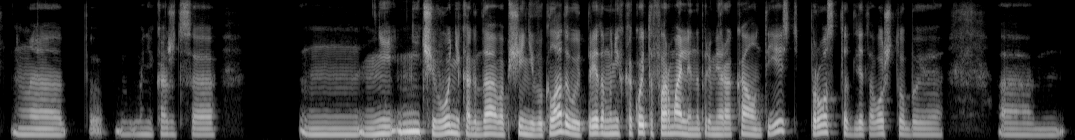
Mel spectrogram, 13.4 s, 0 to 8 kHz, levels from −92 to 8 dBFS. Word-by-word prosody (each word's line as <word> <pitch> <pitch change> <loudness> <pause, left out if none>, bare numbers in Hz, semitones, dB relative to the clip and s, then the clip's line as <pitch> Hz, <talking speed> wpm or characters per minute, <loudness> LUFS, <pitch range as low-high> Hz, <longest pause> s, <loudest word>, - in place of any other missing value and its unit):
м, 165 - -9 0.2
а, 125 -1 -4 0.3
п - - -12 0.2
мне 130 -7 -12
кажется. 130 -2 -7 1.0
М, 130 -2 -5
ни 150 +2 +1
ничего 185 -6 +4
никогда 140 -3 +2
вообще 130 +4 -1
не 130 -3 0
выкладывают. 135 +1 +3
При 150 - +4
этом 150 -1 +3
у - - +1
них 145 -1 -2
какой-то 165 -3 +2
формальный, 145 -2 +4
например, 125 0 -3
аккаунт 125 0 -1
есть 195 +5 -3
просто 170 0 0
для 125 +1 -6
того, 135 +2 -5
чтобы, 125 -2 -9 0.7
а, 125 -1 -10
м, 120 +6 -15
130 Hz, 120 wpm, -22 LUFS, 125-150 Hz, 1.0 s, ничего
